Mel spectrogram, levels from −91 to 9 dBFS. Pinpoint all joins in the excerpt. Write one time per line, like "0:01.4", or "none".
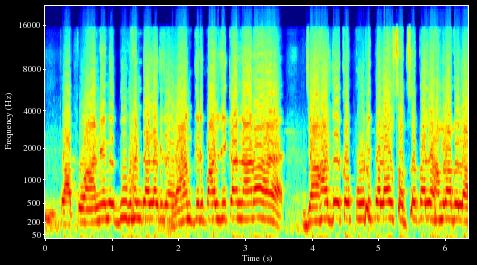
0:01.9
